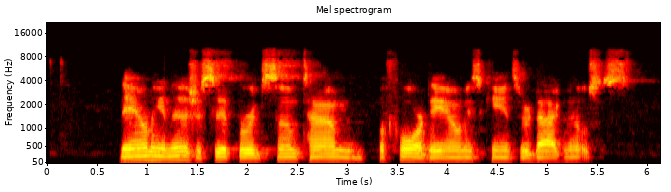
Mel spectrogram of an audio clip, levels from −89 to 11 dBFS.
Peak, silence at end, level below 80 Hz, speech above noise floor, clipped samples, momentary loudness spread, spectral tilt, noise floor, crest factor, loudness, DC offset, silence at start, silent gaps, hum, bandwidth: -2 dBFS; 0.3 s; -66 dBFS; 55 dB; under 0.1%; 8 LU; -3 dB/octave; -73 dBFS; 18 dB; -18 LUFS; under 0.1%; 0.75 s; none; none; 10 kHz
